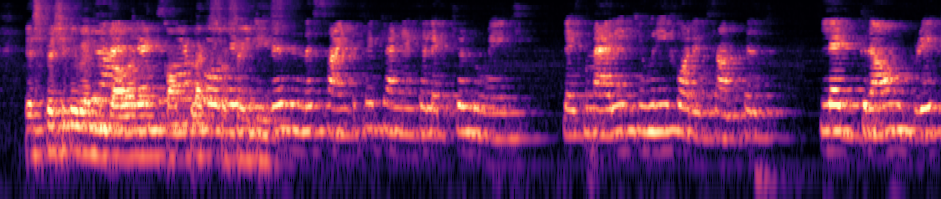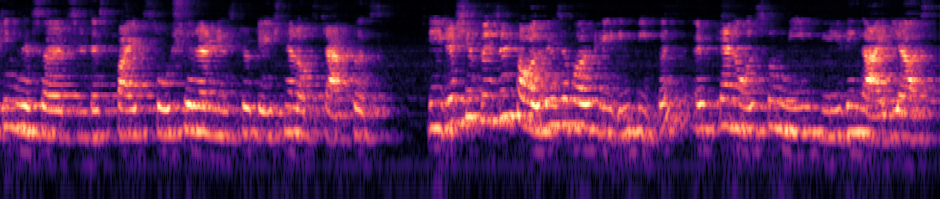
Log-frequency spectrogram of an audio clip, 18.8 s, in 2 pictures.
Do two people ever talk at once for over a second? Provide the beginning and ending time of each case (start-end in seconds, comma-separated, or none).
0.8-2.7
